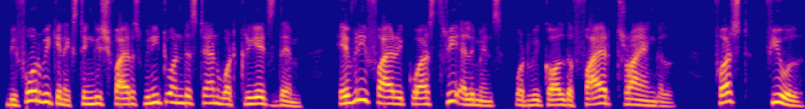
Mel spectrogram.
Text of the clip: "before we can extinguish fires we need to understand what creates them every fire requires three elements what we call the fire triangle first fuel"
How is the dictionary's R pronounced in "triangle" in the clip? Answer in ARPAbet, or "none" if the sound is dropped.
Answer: R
